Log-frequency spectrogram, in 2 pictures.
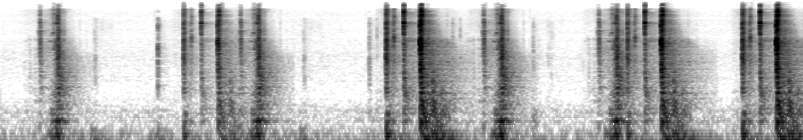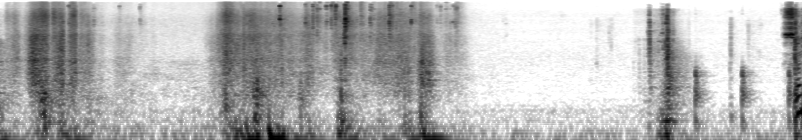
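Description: Someone knocks on a door in a horror game set in a house. The knocks come in irregular clusters of sharp raps spread over several seconds, with pauses and some shuffling noise between bursts.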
